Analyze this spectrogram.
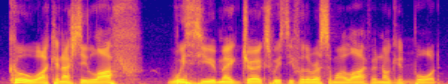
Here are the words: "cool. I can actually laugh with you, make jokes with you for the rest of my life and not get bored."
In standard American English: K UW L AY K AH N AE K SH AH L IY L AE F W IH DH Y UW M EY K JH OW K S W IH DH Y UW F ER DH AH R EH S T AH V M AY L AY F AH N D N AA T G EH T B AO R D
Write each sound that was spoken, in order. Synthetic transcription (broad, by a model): K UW L AY K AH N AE K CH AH L IY L AE F W IH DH Y UW M EY K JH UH K S W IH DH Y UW F ER DH AH R EH S T AH V M AY L AY F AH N N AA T G EH T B AO R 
